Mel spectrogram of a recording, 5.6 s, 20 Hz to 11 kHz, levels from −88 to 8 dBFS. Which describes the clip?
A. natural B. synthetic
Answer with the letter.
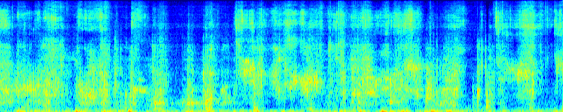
B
